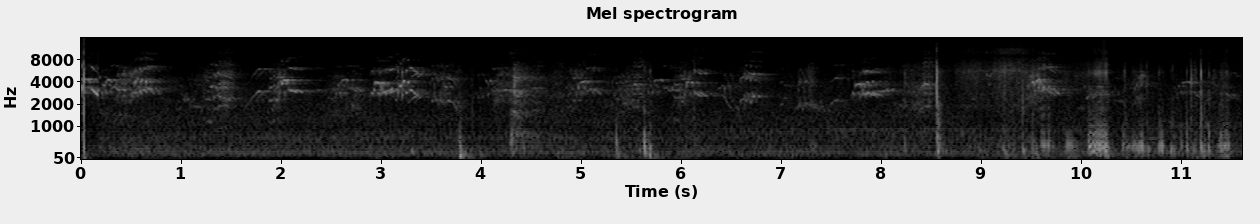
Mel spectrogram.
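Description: Birds chirping and calling, many short overlapping chirps, with a few sharp knocks in between.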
